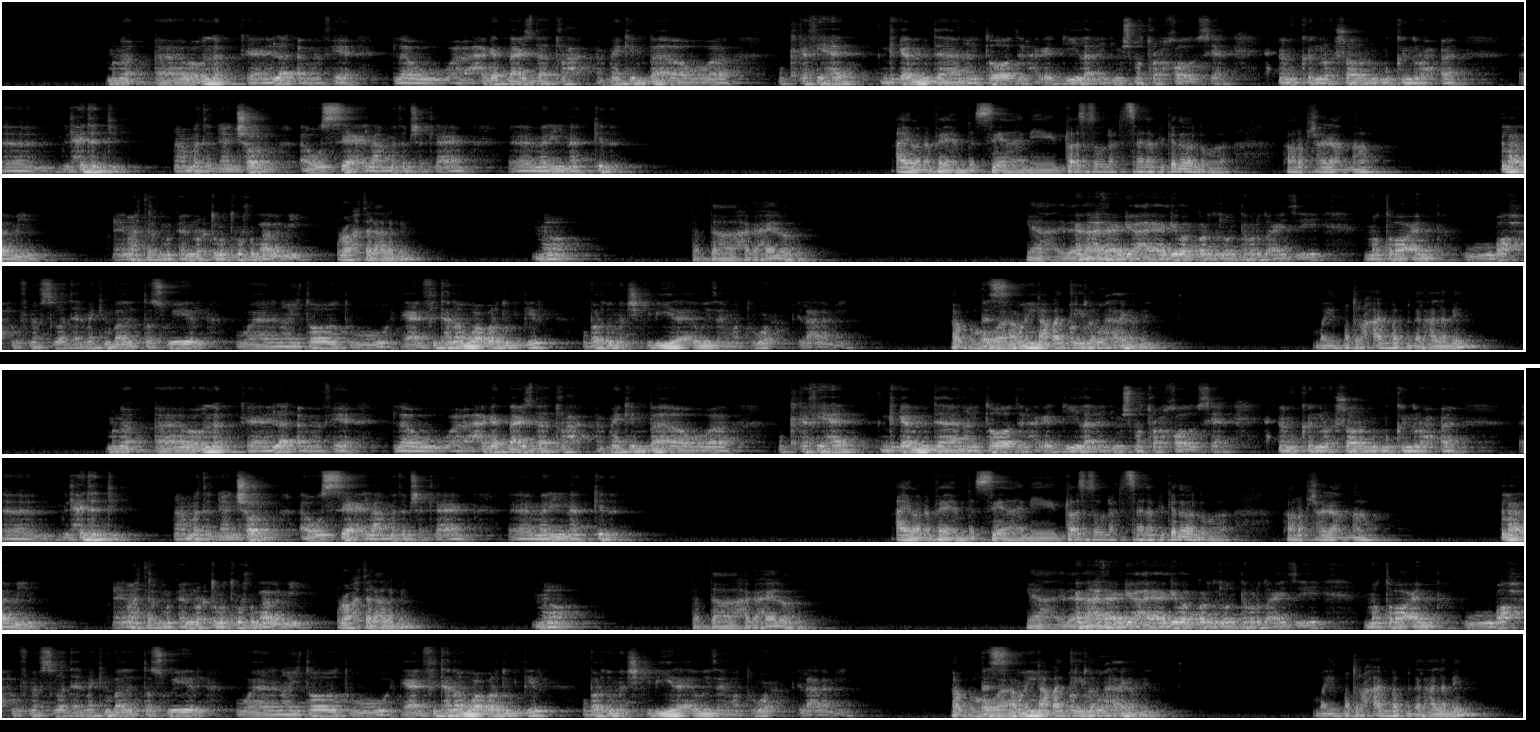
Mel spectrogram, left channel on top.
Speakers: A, on the right; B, on the left.
A: ما انا أه بقول لك يعني لا ما في لو حاجات بقى عايز بقى تروح اماكن بقى و... وكافيهات جامده نايتات الحاجات دي لا دي مش مطروح خالص يعني احنا ممكن نروح شرم ممكن نروح آه، آم، الحتت دي عامه يعني شرم او الساحل عامه بشكل عام آه، مارينا كده
B: ايوه انا فاهم بس يعني انت اساسا رحت الساحل قبل كده ولا ما تعرفش حاجه عنها
A: العلمين يعني
B: رحت
A: اكتر مكان رحت مطروح العلمين
B: رحت العلمين
A: اه
B: طب ده حاجه حلوه يعني ده
A: كان
B: انا
A: هتعج- هيعجبك برضو لو انت برضو عايز ايه مطاعم وبحر وفي نفس الوقت اماكن بقى للتصوير ونايتات ويعني في تنوع برضو كبير وبرضو مش كبيرة قوي زي مطروح العلمين
B: طب هو
A: بس
B: انت
A: مية
B: عملت
A: مطروح
B: ايه بقى في العلمين
A: اجمل
B: ميه مطروح اجمد من العلمين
